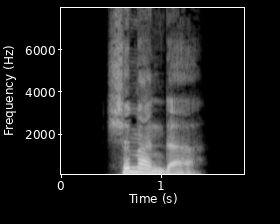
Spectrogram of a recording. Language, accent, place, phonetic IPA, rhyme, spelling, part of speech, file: German, Germany, Berlin, [ˈʃɪmɐndɐ], -ɪmɐndɐ, schimmernder, adjective, De-schimmernder.ogg
- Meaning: inflection of schimmernd: 1. strong/mixed nominative masculine singular 2. strong genitive/dative feminine singular 3. strong genitive plural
